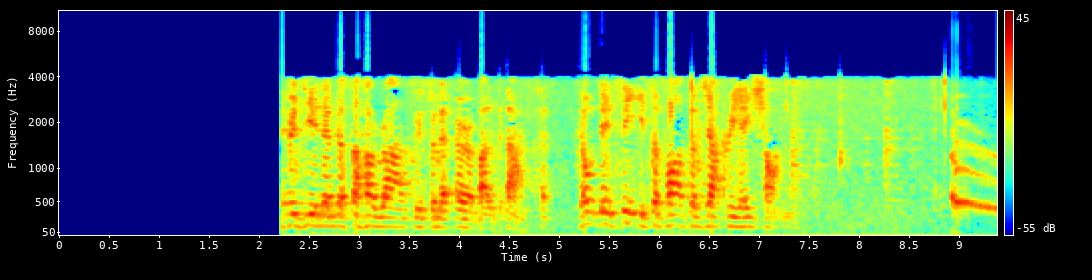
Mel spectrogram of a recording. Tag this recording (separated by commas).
inside a small room, Silence, Music, Speech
